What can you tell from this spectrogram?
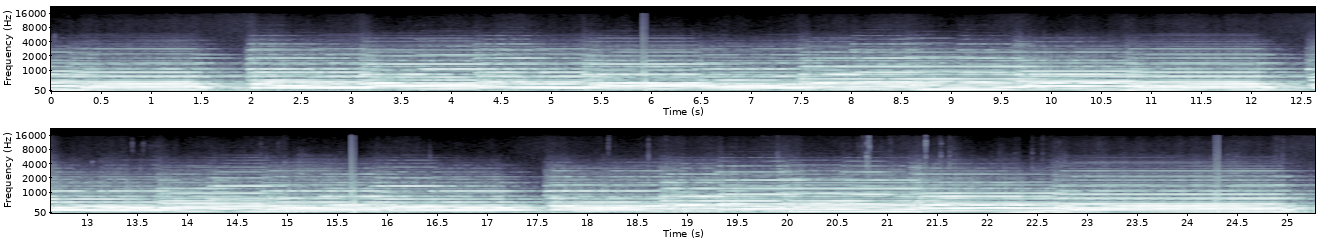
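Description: Church organ playing a slow piece in sustained full chords that change every second or so, with three brief breaks between phrases.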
